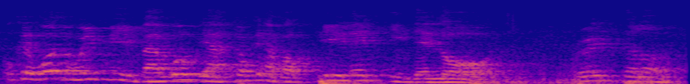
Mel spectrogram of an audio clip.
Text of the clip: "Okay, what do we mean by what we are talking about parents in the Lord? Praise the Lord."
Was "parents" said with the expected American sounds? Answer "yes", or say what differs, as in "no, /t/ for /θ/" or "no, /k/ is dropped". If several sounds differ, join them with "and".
no, /s/ is dropped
